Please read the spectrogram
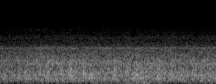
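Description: Steady background noise, a hiss with a low rumble beneath it, holding even with no distinct events.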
